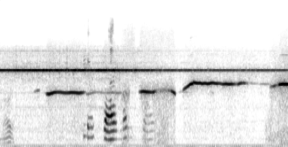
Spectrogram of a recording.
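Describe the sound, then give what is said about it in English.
A whistled imitation of a dial-up internet modem connecting: a steady high sustained tone runs under a lower wavering whistle that shifts up in pitch, with short voiced bursts mixed in. “That is dial-up internet service. I can't whistle that one away.”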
